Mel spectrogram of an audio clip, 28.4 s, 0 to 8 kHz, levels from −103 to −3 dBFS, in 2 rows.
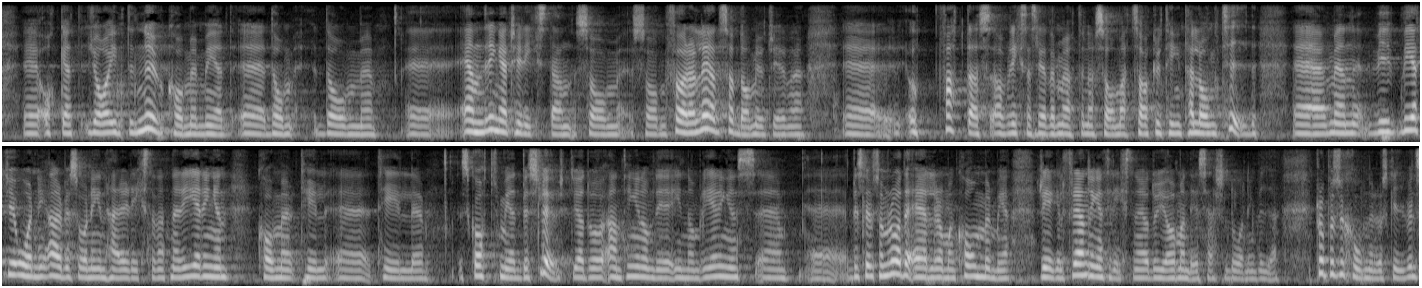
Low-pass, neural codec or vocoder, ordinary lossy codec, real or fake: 7.2 kHz; vocoder, 22.05 kHz, 80 mel bands, Vocos; none; fake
